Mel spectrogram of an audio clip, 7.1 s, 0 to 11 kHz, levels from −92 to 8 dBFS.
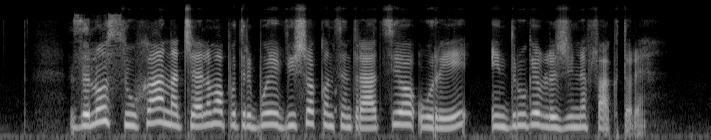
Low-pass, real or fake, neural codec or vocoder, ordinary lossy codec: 7.2 kHz; real; none; Opus, 24 kbps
